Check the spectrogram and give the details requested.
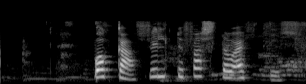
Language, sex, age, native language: Icelandic, female, 9, Icelandic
